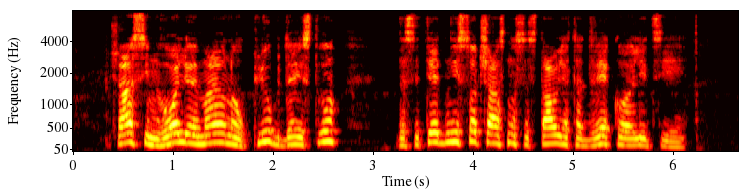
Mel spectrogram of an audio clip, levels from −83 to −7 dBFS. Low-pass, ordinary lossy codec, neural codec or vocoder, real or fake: 7.2 kHz; none; none; real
